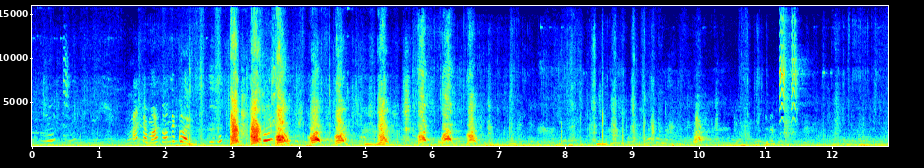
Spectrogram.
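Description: A dog barking: a quick string of about nine sharp barks, starting about three seconds in and lasting some three and a half seconds.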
